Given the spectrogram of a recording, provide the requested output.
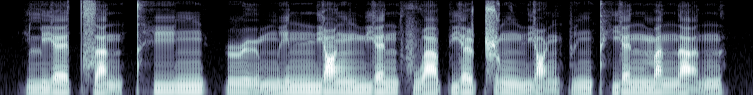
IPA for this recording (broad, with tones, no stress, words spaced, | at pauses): ljɛ˧˥t͡sa̰˨˩n t̪ʰi˥ŋ | ɻɻ̩˨˩mi˥nn̪jɑ˥ŋ mjɛ˥˩nfwä˧˥pjɛ˥˧ʈ͡ʂʊ˥˩ŋ n̪jɑ̰˨˩ŋpi˥˩ŋpʰjɛ˥nma˧˥n a̰˨˩˦n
